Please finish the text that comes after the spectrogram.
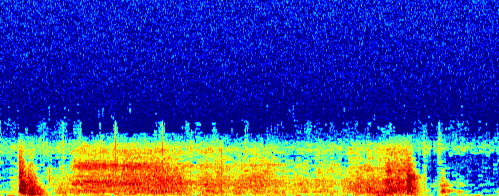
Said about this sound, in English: Now open that gate.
